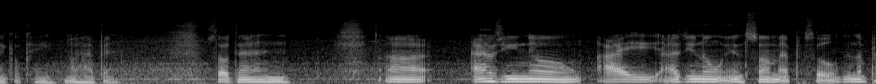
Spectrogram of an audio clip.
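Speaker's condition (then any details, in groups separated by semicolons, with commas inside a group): Cerebral palsy; difficulty eating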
